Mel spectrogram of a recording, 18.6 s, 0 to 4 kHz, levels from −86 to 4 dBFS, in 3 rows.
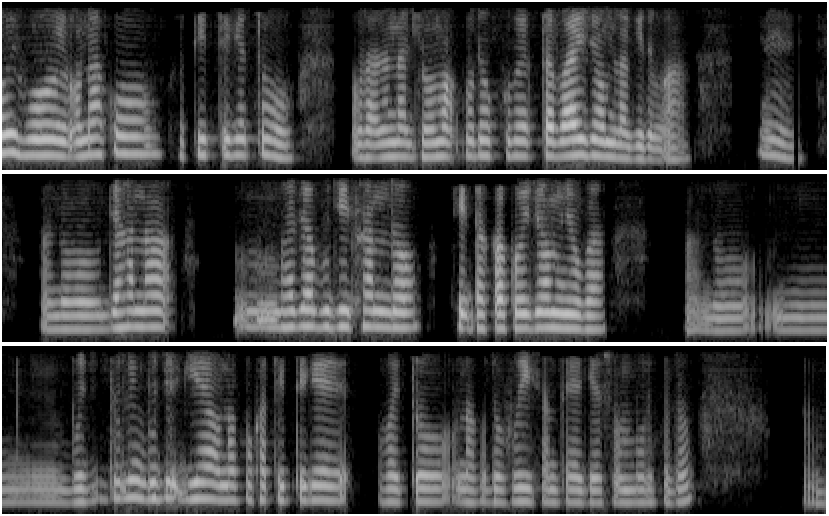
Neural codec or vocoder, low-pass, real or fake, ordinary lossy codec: codec, 16 kHz, 6 kbps, DAC; 3.6 kHz; fake; MP3, 32 kbps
